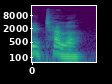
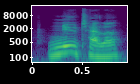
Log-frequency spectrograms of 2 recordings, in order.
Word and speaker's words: Nutella: And Nutella. It's pronounced. Nutella, not Nutella.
